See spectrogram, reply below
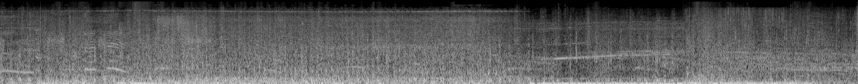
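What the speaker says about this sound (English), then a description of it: "Those choppers should be in range soon." Helicopters arrive in Rise of the Tomb Raider, their rotor roar loud and continuous throughout with a deep, steady low thump, a brief swell near the middle and rumbling game ambience underneath.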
